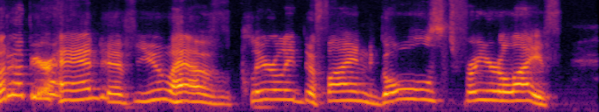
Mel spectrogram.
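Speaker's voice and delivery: small, squeaky, little high voice. Speaker retelling their first words at the mic, in a squeaky little voice. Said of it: "my squeaky little voice".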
